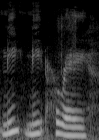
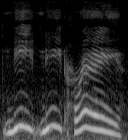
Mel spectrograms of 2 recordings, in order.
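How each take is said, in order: First: Said in the usual way. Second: High, loud mock cheer, slow on the second neat; imagined shout. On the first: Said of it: "I wanted you to shout". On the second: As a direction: cheer it out like the father would. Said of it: "he will shout".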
